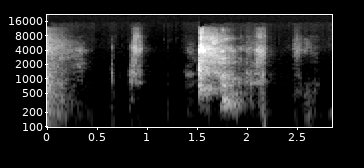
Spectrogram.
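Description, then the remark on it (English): A forceful sneeze bursts out after a short breathy intake and a few small catches of breath, followed by quiet breathing. No one speaks. “And I'm getting ready to sneeze.”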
